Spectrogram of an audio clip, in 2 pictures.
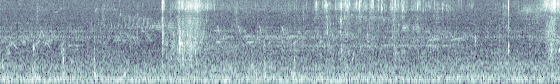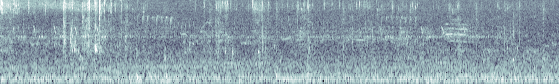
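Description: Steady low rumble on the deck of a bass boat out on the water, with brief high swishes from a spinning rod being cast, once about three seconds in and again about eight seconds in.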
